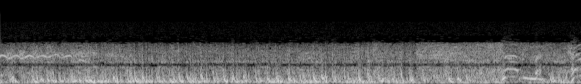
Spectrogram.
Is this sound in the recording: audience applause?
no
